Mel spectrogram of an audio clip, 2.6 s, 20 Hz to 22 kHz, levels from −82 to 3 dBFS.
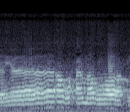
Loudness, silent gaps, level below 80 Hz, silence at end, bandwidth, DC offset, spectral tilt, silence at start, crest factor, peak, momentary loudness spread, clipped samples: -16 LUFS; none; -42 dBFS; 0 s; 13.5 kHz; under 0.1%; -6.5 dB/octave; 0 s; 12 dB; -4 dBFS; 4 LU; under 0.1%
